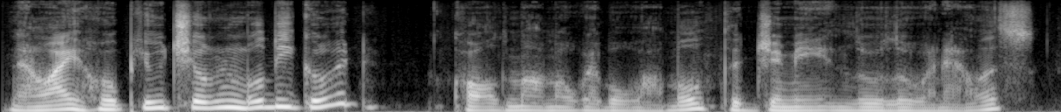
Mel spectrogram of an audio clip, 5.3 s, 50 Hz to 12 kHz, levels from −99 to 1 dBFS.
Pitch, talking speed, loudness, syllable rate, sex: 135 Hz, 190 wpm, -17 LUFS, 5.7 syllables/s, male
